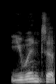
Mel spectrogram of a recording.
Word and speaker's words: Uinta: pronouncing this wrong, I believe it is the Uinta Basin. Am I saying that right? Perfect. Yep. Okay. Uinta Basin.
